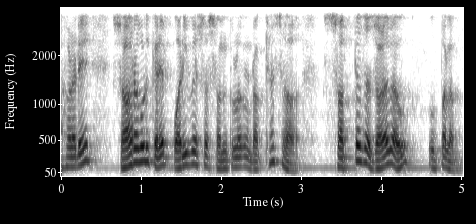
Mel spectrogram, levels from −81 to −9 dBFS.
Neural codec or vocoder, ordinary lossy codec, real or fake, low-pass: codec, 16 kHz, 16 kbps, FunCodec, trained on Chinese and English, 50 frames a second; none; fake; 3.6 kHz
